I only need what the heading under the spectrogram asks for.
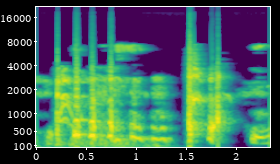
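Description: A loud fit of coughing: a quick run of harsh, throaty coughs, a short pause, then two more rough coughs trailing into a voiced, strained breath.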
